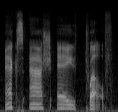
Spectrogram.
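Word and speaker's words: X Æ A-12: actual birth date and age of his son X Ash a12 which is how you pronounce that other deleted tweets are for the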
